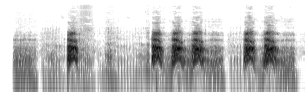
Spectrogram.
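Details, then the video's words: Angry Tibetan Mastiff (Bhote Kukur) giving heavy, roaring barks. A low growl builds first, then hoarse barks come in quick pairs and triplets, each one loud and broad-toned. "Angry dogs barking effect sound ||Tibetan Mastiff || Bhote Kukur"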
